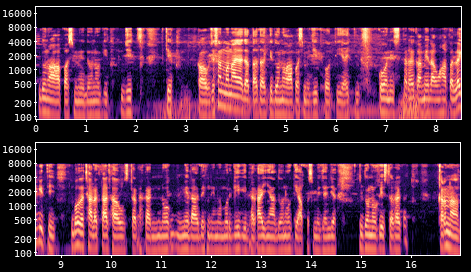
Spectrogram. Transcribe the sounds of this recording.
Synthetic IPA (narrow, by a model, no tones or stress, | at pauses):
d̪oːnõaːpəsmẽd̪oːnõki | d͡ʒiːt̪kekaod͡ʒɛsənmənaːjad͡ʒaːt̪at̪ʰakid̪oːnõaːpəsmẽd͡ʒiːt̪ɦoːt̪iɦɛkikɔːnɪst̪əɾəɦkameːlaʋɐɦãpəɾlɐɡit̪ʰi | bɐɦʊt̪ɐtːʃʰalɐɡ̚t̪at̪ʰaʊst̪əɾəɦkanoːmeːlad̪eːkʰnemẽmʊɾɡikid̪əɾaːijãd̪oːnõkiaːpəsmẽd͡ʒə̃nd͡ʒ | d̪oːnõkiɪst̪əɾəɦka | kəɾna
